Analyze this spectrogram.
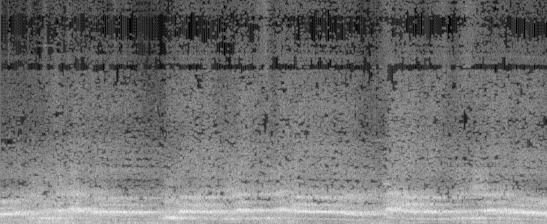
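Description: A large stadium crowd chants loudly in unison, echoing through the open air.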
